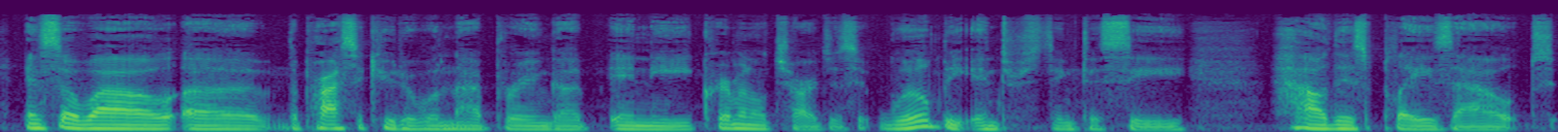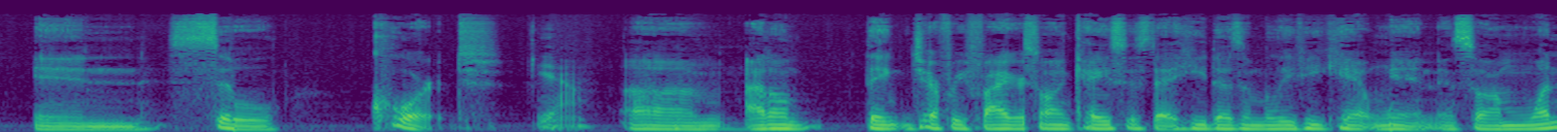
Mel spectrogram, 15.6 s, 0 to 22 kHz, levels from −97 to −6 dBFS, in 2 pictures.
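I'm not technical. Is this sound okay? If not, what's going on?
No. At 8.94 s, just after "this plays out in", about a fifth of a second of speech is missing. At 12.89 s, just before "on cases that he", about three tenths of a second is missing. At 14.72 s, a shorter bit is missing. These are compressed frames skipped. Chunks of the compressed file were lost or rejected as damaged, so playback jumps ahead.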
